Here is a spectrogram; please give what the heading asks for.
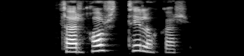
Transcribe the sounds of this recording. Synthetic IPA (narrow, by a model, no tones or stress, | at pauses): θaɛɾ̥hɔwr̥t̪ʰːɪlɔhkaɾ̥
